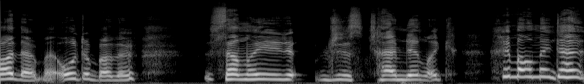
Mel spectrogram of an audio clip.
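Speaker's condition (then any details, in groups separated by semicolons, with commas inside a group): Cerebral palsy; speech sounds unusual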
